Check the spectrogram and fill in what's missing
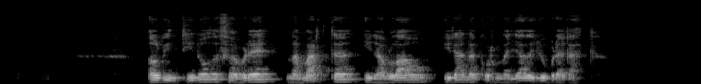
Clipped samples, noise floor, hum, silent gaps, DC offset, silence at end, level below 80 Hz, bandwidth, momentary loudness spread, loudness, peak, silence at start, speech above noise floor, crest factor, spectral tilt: under 0.1%; -85 dBFS; none; none; under 0.1%; 1.05 s; -68 dBFS; 11.5 kHz; 6 LU; -28 LUFS; -12 dBFS; 1.15 s; 57 dB; 18 dB; -5 dB/octave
